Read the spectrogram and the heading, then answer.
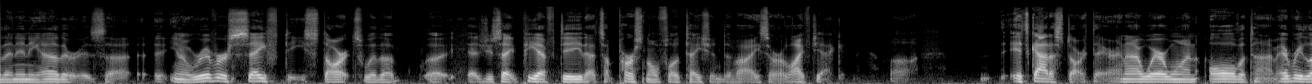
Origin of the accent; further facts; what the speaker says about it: South Carolina, United States; I grew up in South Carolina and our rivers were the Chattooga and some of the local, you know, mountain rivers down there.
